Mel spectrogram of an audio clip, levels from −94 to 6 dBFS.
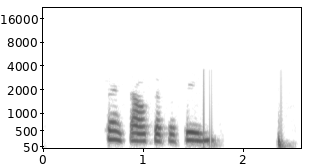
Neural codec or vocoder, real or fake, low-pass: none; real; 3.6 kHz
